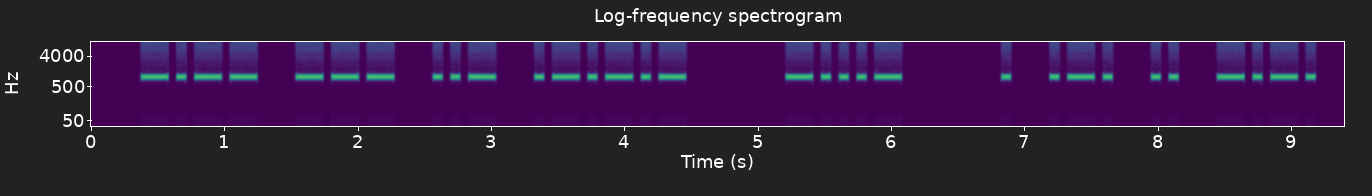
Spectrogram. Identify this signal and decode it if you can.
Morse code, heard as a keyed tone, about 18 wpm, spaced as for 15 wpm, 1000 Hz. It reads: YOU. <BT> ERIC
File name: qotdfiles / 15wpm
